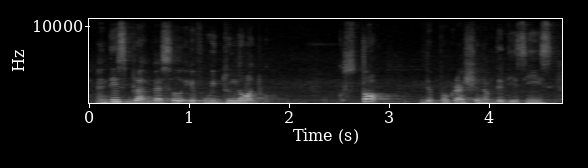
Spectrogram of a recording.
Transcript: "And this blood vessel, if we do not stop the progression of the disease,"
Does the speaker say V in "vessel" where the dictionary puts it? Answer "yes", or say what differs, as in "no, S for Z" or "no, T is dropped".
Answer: yes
